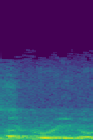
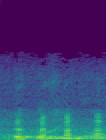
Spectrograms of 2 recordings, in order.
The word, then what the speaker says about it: pecorino: Okay, this is pecorino cheese, which is a how do you say that? Pecorino.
